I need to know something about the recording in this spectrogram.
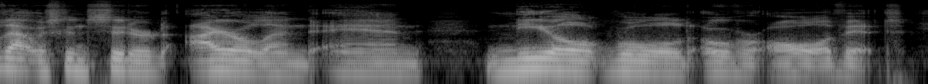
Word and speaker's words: Niall: Niall, Neil, the original Neil. I like to say Null because it sounds badass, but it is pronounced Neil.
